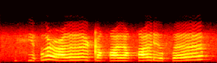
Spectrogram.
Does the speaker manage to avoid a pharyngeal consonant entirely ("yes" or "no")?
no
